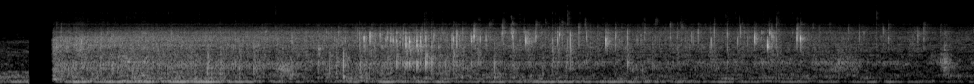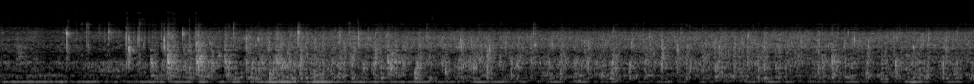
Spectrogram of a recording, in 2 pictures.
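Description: Bhature dough frying in hot oil, a loud steady hiss and bubbling that starts abruptly and carries on for the whole stretch, with faint movement and no talking.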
